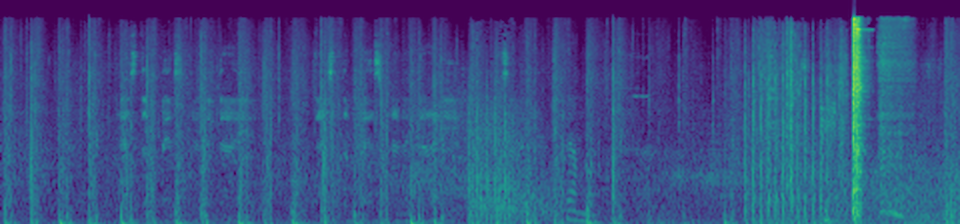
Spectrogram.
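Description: Gunshots crack again and again, in quick bursts.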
